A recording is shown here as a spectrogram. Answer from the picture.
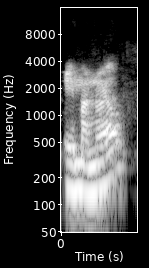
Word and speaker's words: Emmanuel: Yeah, in Spanish it's Emmanuel, but it's very difficult in English, so most of the people call me.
